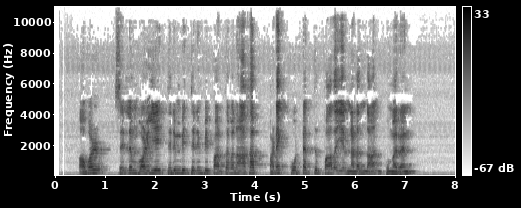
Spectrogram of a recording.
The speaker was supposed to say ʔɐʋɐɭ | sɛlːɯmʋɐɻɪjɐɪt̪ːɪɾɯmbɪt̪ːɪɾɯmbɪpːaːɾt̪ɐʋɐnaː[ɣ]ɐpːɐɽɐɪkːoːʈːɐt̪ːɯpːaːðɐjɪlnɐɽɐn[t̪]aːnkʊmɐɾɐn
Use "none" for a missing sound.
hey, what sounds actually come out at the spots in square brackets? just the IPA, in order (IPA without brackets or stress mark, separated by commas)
ɣ, d̪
